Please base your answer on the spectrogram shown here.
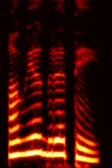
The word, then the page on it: ಅವ್ಯಾಕೃತ: avyākřta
